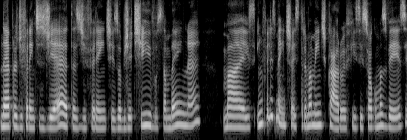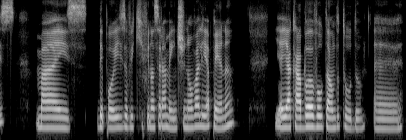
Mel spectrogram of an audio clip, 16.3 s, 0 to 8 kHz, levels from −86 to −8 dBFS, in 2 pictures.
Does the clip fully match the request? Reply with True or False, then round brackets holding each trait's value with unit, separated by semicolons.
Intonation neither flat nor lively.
False (2.1 semitones)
